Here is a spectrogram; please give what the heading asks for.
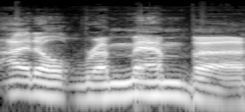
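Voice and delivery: put-on cold, hateful, contemptuous tone. Redoing a movie character's reply to a poker star: imitating a cold, hateful brush-off. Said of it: "He really just hates Johnny Chan in this moment".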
